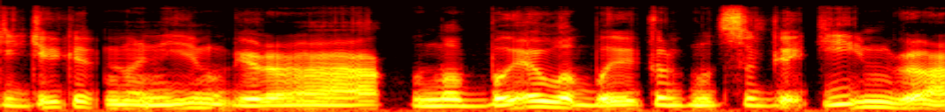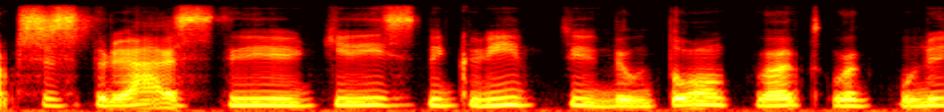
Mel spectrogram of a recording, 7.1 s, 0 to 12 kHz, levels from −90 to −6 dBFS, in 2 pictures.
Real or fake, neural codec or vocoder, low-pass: fake; autoencoder, 22.05 kHz, a latent of 192 numbers a frame, VITS, trained on many speakers; 9.9 kHz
